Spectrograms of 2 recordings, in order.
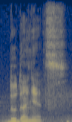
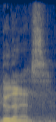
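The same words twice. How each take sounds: First: The stress falls on a later syllable. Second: The stress falls on the first syllable. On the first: "in Russian, it is" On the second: "the Americans tend to make the stress on the first vowel, like"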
